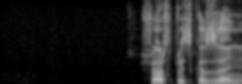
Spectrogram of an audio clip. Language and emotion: Russian, neutral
